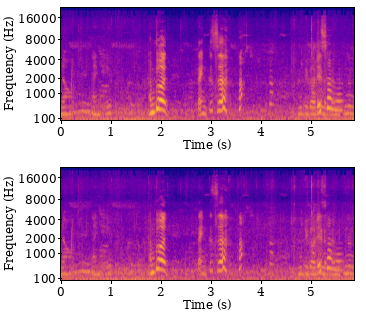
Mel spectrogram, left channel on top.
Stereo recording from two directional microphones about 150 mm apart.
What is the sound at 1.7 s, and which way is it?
Speech, 85° left.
